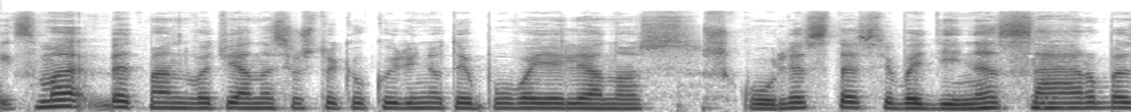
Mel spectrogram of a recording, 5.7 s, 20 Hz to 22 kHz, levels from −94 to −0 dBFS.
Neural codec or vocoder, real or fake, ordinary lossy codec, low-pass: none; real; AAC, 64 kbps; 14.4 kHz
